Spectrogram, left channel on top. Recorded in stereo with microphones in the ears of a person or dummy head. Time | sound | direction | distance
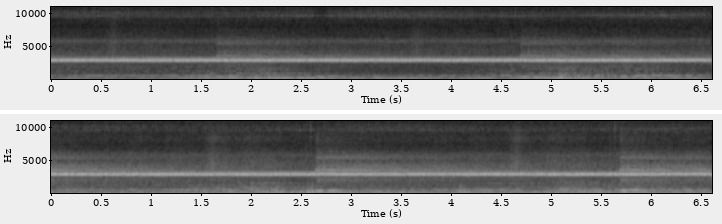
0.0 | an insect | centre (ahead or behind) | 5 m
